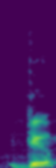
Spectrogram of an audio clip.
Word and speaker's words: strdup: strdup, how should I pronounce it first of all? Dupe, because it stands for duplication.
